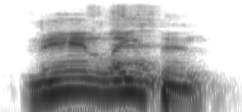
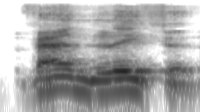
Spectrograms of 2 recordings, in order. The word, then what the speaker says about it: Van Lathan: So that's what Van Halen, did I say his name right? – Van Lathan. – Van Lathan. Remember right? – Just call him Van.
